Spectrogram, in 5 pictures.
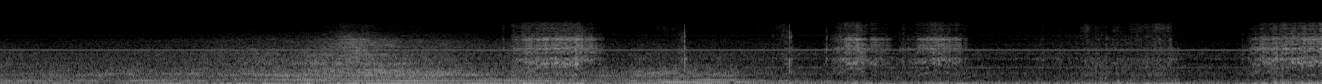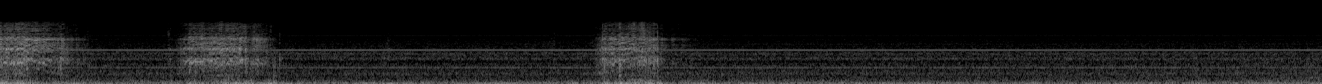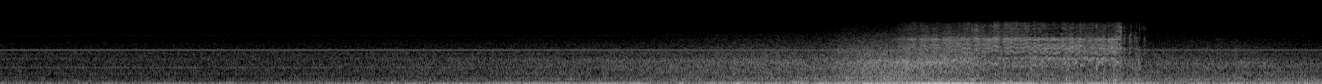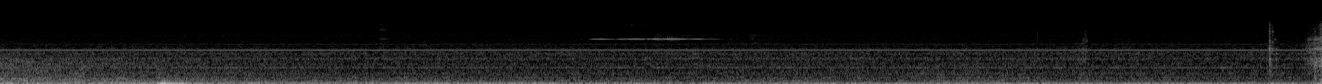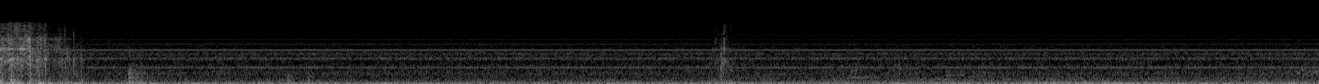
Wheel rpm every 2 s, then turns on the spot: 0, 0, 20, 10, 20, 10, 40, 20, 0, 20, 10, 0, 0, 0, 0, 0, 0, 20, 90, 10, 0, 0, 0, 0, 0, 0, 10, 0, 0, 0, 0, 0, 0.
4-6 8-10 14-16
